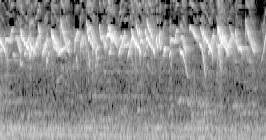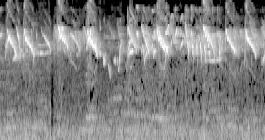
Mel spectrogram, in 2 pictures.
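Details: Flock of white-eyes calling together, as a lure: rapid, overlapping high-pitched chirps and slurred trills pour out almost without pause, a lively, jumbled twitter throughout.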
